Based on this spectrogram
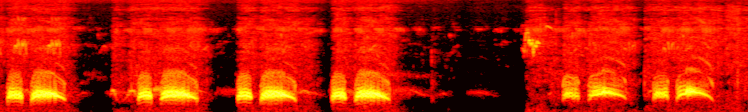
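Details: Spotted dove, a young bird said to have a discordant voice rather than a big one, uttering paired hoarse coo notes in clipped phrases, with a longer silent gap before the final phrases.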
